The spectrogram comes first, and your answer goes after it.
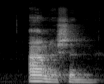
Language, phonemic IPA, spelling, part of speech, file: Dutch, /ˈanʏsə(n)/, anussen, noun, Nl-anussen.ogg
- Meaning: plural of anus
